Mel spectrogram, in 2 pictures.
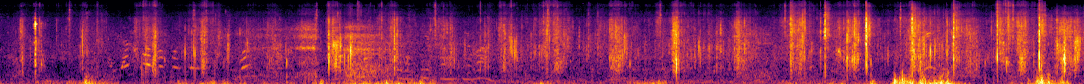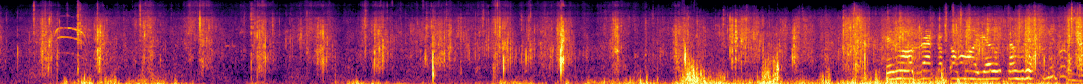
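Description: Footsteps crunching over dry, stony ground while walking, with repeated gusts of wind buffeting the microphone. A voice is heard briefly near the end.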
